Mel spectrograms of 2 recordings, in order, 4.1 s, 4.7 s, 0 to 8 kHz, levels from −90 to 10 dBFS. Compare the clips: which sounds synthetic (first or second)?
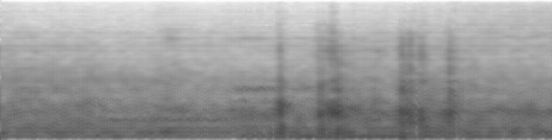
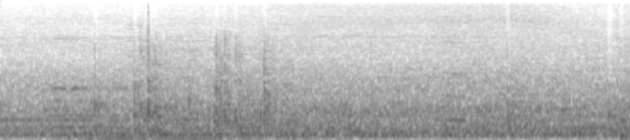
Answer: first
